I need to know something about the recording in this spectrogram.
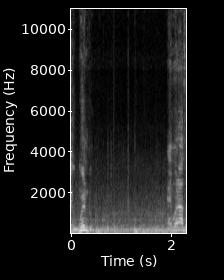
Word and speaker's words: Wendell: So Wendell is actually a German name. And in German, it's pronounced Wandel.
